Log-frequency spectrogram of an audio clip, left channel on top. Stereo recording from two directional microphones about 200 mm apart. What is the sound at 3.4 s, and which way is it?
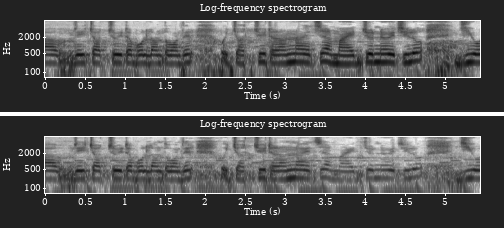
Speech, 50° left (ahead or behind).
